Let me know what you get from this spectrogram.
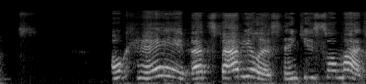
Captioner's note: voiceover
